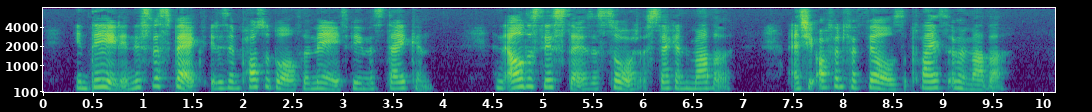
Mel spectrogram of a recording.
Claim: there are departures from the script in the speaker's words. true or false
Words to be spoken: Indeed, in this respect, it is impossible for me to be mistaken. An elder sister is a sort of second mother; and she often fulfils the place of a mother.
false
